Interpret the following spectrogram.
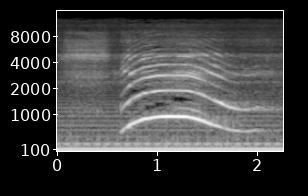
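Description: A woman's high, wailing cry of travail in prayer: one long wail that rises and then falls, starting about two-thirds of a second in and lasting over a second, over a steady electrical hum.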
